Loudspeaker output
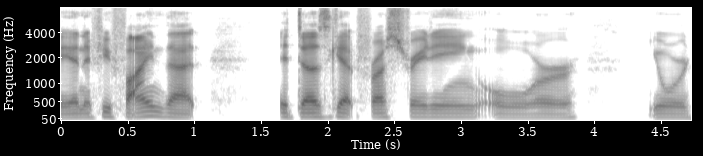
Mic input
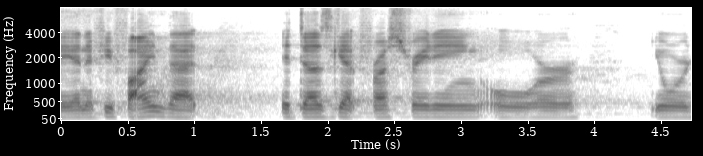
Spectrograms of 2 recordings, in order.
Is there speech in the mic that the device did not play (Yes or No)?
No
